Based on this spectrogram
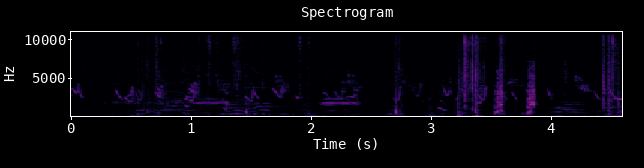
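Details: Young grey francolins give a scatter of high, slurred peeps and short whistled notes, several at once, broken by sharp clicking and rattling noises in the second half.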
